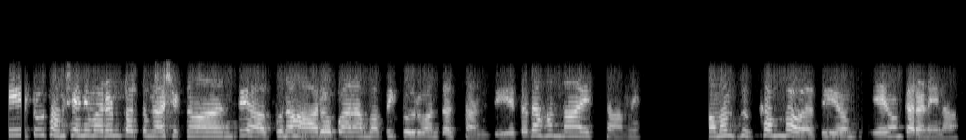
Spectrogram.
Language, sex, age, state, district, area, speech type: Sanskrit, female, 18-30, Andhra Pradesh, Chittoor, urban, conversation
